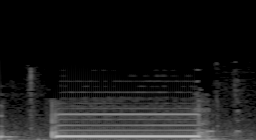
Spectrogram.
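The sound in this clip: A telephone line tone sounds after a number is dialed: one steady, fairly loud mid-pitched tone holds for about a second and a half, then stops. Faint sounds come before and after it.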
